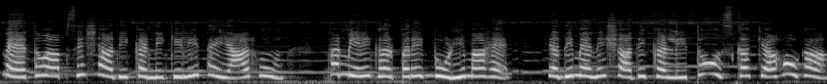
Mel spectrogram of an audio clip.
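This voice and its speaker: A woman's voice: extremely high pitch, a little slow, muffled recording, faint music behind, pitched above the performer's own voice. A woman voicing a dutiful, modest young female bird who works as a maid in a children's cartoon story, speaking politely and earnestly. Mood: surprised, modest.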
